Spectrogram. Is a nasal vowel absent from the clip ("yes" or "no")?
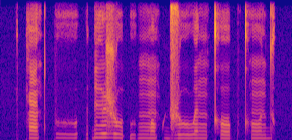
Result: no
